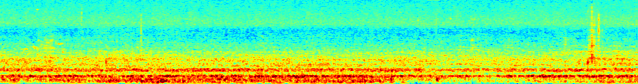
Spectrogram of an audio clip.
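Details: Japanese honey bees swarming and being taken into a hive, second swarm from a home's overwintered colony; a steady buzzing hum over a heavy low rumble, with a few short sharp clicks.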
